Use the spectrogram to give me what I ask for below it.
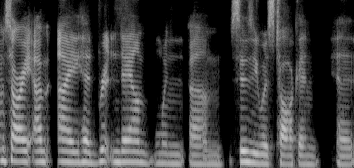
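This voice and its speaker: A woman speaks with a Southern accent and a fairly low pitch. The sound is dry and close, with no echo. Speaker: meditation participant. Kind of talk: casual chat.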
